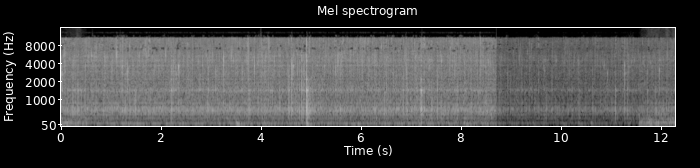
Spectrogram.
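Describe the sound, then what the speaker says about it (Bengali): Rui fish frying in hot oil in a pan, being turned over, crackles with a dense steady sizzle and scattered sharp pops. Near the end it abruptly drops to a much quieter hiss. "মাছগুলো উল্টে পাল্টে ভেজে নেব।"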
